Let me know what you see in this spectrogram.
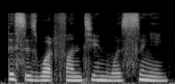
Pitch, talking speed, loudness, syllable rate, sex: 190 Hz, 205 wpm, -20 LUFS, 5.8 syllables/s, female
